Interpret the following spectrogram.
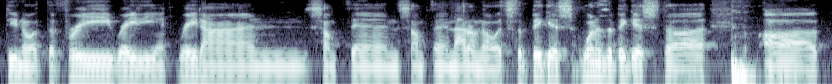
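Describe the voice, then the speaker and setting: The show host, a man with a Michigan accent, leads a casual interview in a lowish voice with little pitch movement, talking a little slowly. He's enthusiastic and rambling, trailing off and restarting as he works through his thoughts.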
